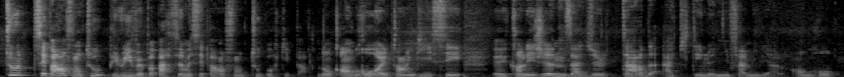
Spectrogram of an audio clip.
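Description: Playful young Québécoise podcast host. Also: female voice, lowish voice, fairly quick, husky. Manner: playful, laughing, mixes in English words. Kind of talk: casual podcast chat.

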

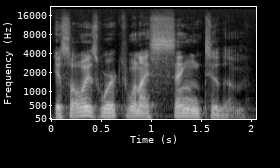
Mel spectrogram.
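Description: A man speaking as a podcast guest, halting and restarting often in candid personal talk. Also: lowish voice, expressive. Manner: slow, halting, many restarts and fillers.

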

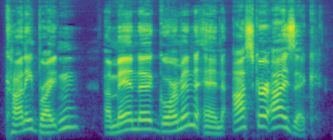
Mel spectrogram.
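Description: A man's voice: sits high, sing-song, normal speed, a bit bright, no echo, studio quality. A man co-hosting a podcast in casual, joking conversation. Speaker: podcast co-host. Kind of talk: casual comedic chat.

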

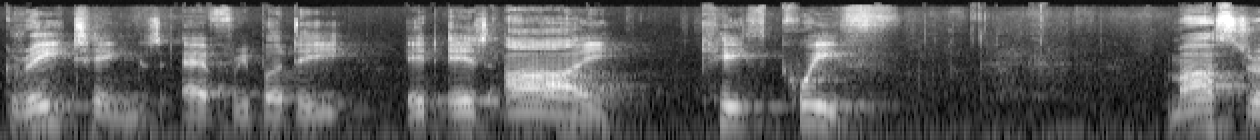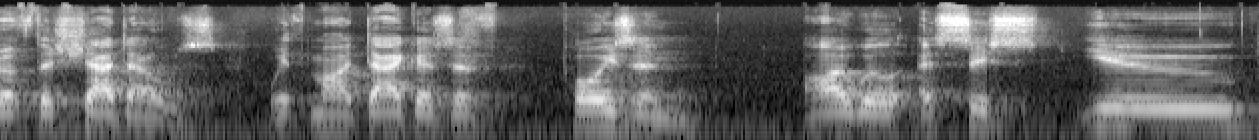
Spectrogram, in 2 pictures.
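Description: A man playing a grandiose, pompous dark elf rogue in a tabletop fantasy game. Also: mid-range voice, slow, close to an everyday voice.

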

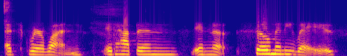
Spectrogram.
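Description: A young adult woman with a high voice, an actress chatting as a guest in an interview, upbeat and quick to laugh. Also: no room sound, rough recording. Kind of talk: casual interview chat.

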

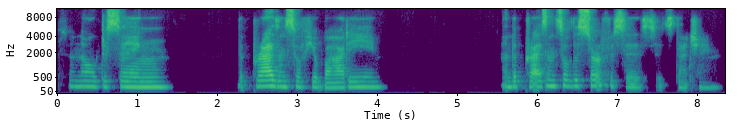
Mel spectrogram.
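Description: A woman with a fairly low voice guides a body scan meditation. She speaks very slowly and gently, leaving long pauses between short phrases. The delivery is soothing and unhurried throughout. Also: fairly even intonation, vocal fry.

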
